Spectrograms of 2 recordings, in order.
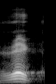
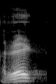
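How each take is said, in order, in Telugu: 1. అచ్చు హ్రస్వంగా ఉంది, 'red' లాగా. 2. అచ్చు హ్రస్వంగా ఉంది, 'red' లాగా.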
